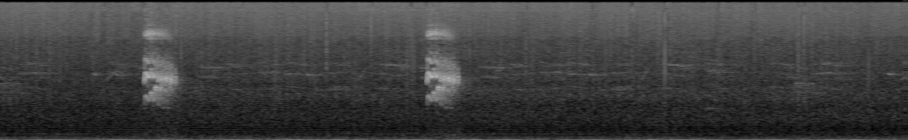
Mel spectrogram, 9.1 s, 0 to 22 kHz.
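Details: Red-bellied Woodpecker, the most common woodpecker at Mountain Lake Sanctuary, Lake Wales, Florida (1970 record), gives two short rolling churrs about three seconds apart, each a quick burred trill, over faint low hiss.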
